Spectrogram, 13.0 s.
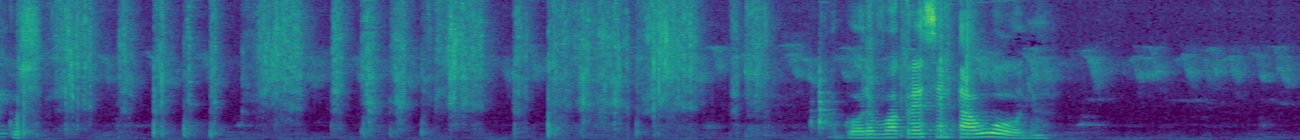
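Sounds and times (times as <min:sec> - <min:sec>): spoon scraping plastic bowl: 0:00.0 - 0:09.8.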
